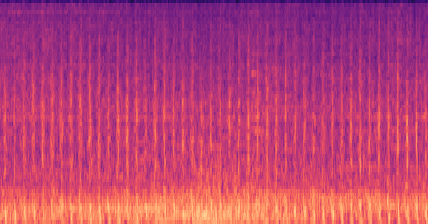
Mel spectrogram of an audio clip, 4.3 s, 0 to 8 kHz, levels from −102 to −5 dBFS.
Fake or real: fake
